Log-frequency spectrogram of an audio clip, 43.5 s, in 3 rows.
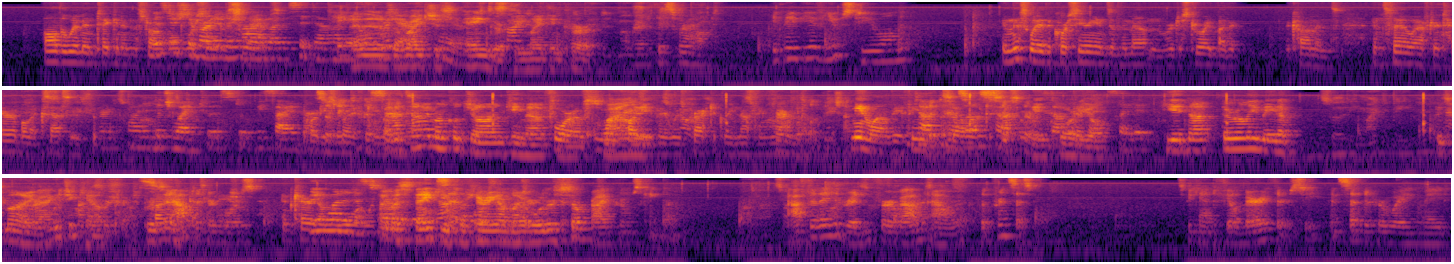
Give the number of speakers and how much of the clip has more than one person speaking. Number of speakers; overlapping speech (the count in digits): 5, about 54%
